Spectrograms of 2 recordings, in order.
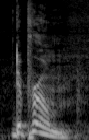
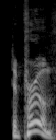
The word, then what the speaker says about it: de Prume: Today, we have, I'm going to probably pronounce this wrong, Ivan De Prume? De Prume. De Prume.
